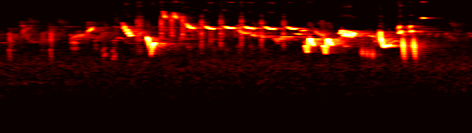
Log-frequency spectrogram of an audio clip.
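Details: Nightingale singing: a rich, rapid phrase of varied high whistles, sharp chirps and short trills that shift up and down in pitch, delivered in a continuous burst against a quiet background.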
